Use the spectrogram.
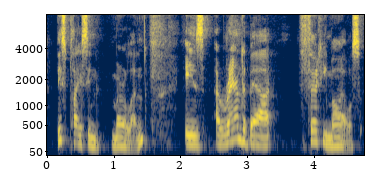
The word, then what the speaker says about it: Maryland: on us about was my pronunciation of Mryland. Now, I'm looking at it and it says Mryland. But what is it? It's Maryland. But how? I don't know, mate. They're out to get you. Don't you know? Well, I can't pronounce at the best of times, but yeah, Maryland is how you pronounce it.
